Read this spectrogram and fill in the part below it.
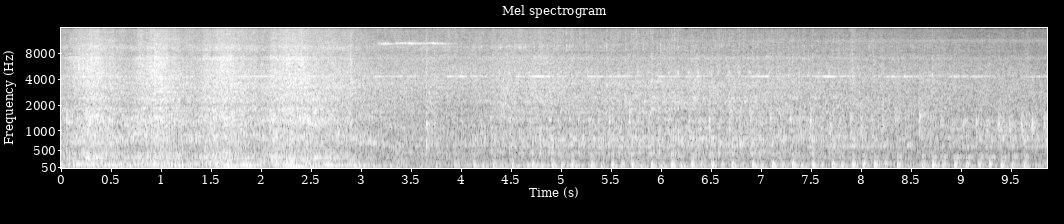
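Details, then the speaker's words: XL100 after a full engine rebuild, started with one kick: a brief rev, then a steady single-cylinder putter at an even beat with no knocks or rattles; normal idle. "അപ്പം ചാവി ഓണാക്കി വണ്ടി ഒറ്റയടിക്കുന്ന സ്റ്റാർട്ടാക്കി."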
